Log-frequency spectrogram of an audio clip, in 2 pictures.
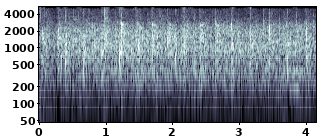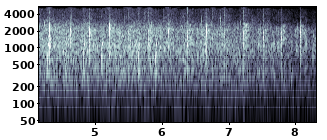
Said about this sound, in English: So please join me in applauding our nominees.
